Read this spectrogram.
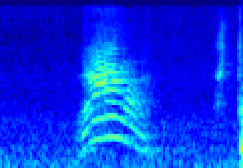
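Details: A pet serval gives a single meow-like call that rises and then falls, much like a house cat, while its owner calls it and asks whether it wants to go outside.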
